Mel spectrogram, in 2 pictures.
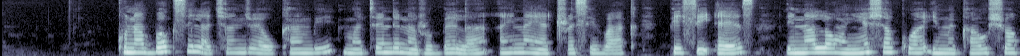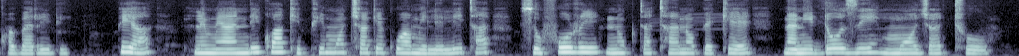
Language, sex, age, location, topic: Swahili, female, 25-35, Mombasa, health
